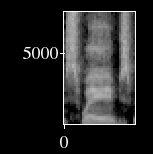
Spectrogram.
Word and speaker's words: Swaybez: Swaby is spelled S-W-A-B-Y. Other than that, I am on both Twitter and Twitch under my nickname, Swabes, which is S-W-A-Y-B-E-Z.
